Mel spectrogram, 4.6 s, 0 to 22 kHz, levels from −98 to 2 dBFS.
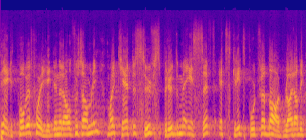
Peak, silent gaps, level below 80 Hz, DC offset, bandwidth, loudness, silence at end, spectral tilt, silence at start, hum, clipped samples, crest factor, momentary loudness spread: -2 dBFS; none; -46 dBFS; under 0.1%; 11.5 kHz; -17 LUFS; 0 s; -6.5 dB/octave; 0 s; none; under 0.1%; 14 dB; 6 LU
